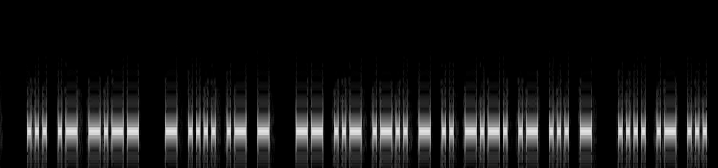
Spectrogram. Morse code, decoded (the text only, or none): SAY THAT MULTICAST HAS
